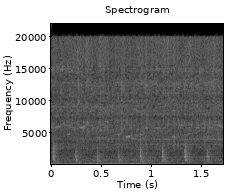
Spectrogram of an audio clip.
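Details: 1988 Chevy Caprice, 350 engine with a 650 cfm Holley carburetor: a sharp, regular knock about four to five times a second over a low idle rumble. The knock is felt through the valve cover. Deep internal knock, cause unconfirmed; the transmission has only 1st gear.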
